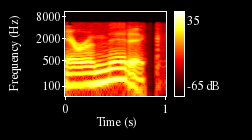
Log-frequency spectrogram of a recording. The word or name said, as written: eremitic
